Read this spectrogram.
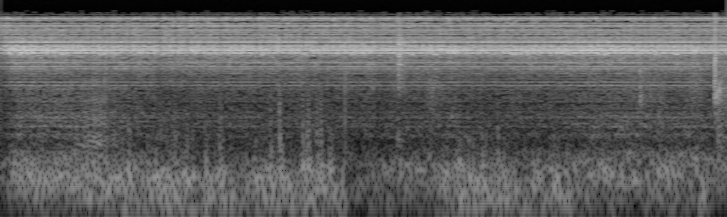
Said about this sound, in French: Mais cette fois-ci, on entend clairement le bruit strident du rover qui avance sur Mars.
